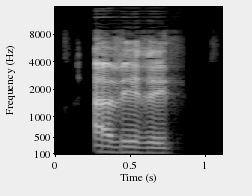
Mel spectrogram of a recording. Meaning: 1. to uncover, to reveal 2. to prove (to be); to transpire
- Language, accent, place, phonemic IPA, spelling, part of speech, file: French, France, Lyon, /a.ve.ʁe/, avérer, verb, LL-Q150 (fra)-avérer.wav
